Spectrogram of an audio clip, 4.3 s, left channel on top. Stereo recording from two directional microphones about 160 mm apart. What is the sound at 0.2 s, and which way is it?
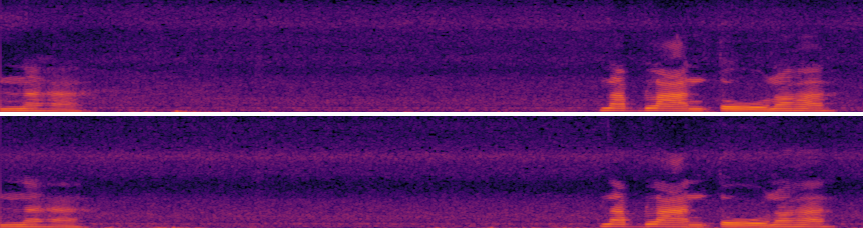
Speech, centre (ahead or behind).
